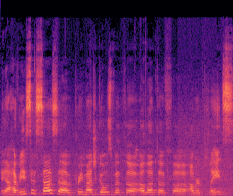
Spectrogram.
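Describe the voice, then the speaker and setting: Over noticeable background noise, a woman with a non-native accent speaks at a moderate pace in a fairly high pitch with ordinary pitch variation. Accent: foreign. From Europe. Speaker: restaurant owner. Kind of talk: casual interview. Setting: restaurant. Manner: hesitant, many fillers.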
